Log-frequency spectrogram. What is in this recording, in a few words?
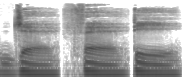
"jetheti", concat syllables; Affixing experiment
